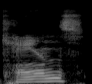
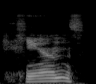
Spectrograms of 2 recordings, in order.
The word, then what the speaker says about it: Cairns: Yeah, I'm not 100% on it, but Google said cans or like cans.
